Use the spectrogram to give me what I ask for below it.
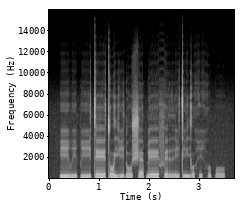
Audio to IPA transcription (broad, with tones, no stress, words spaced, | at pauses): iː˦βi˨piː˦ teː˦ to˦ji˦ɗo˨ ʃɛ˨ɓeː˦fe˦ ri˦˨ti˨ jʊ˦hi˦ hʊ˨ po˨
